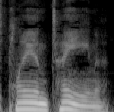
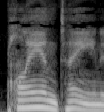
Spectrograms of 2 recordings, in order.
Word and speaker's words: plantain: Almost like the word plantation, but it's plantain, T-A-I-N. – P-A. – No, plantain is P-L, I'm going to spell it, here we go. – Okay, plantain is spelled P-L-A-N, and then T-A-I-N, plantain, and then golden seal.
